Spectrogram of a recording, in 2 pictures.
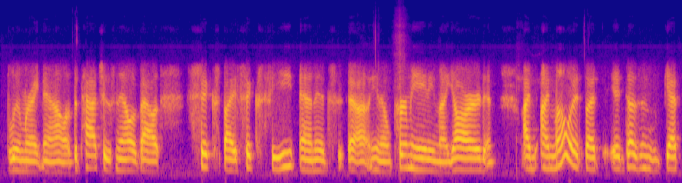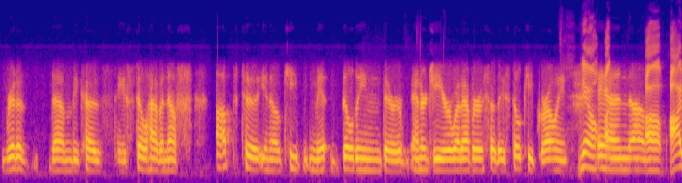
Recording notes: your Fabulous phone calls!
